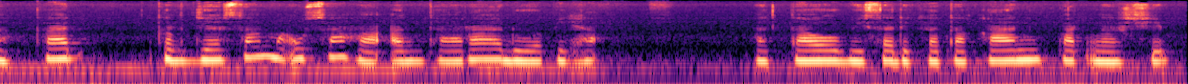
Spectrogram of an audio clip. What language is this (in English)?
Indonesian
